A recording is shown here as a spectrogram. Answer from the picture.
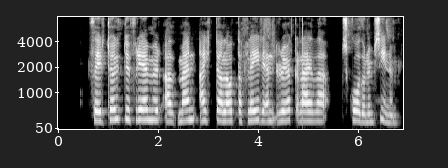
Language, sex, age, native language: Icelandic, female, 30-39, Icelandic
